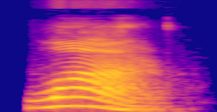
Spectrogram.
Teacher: Most of the times R remains silent there when it comes at the end of a word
